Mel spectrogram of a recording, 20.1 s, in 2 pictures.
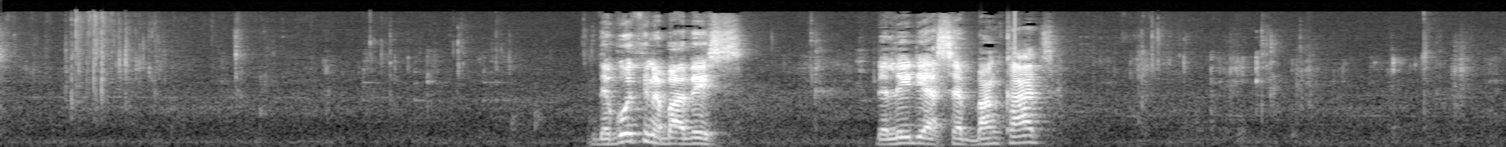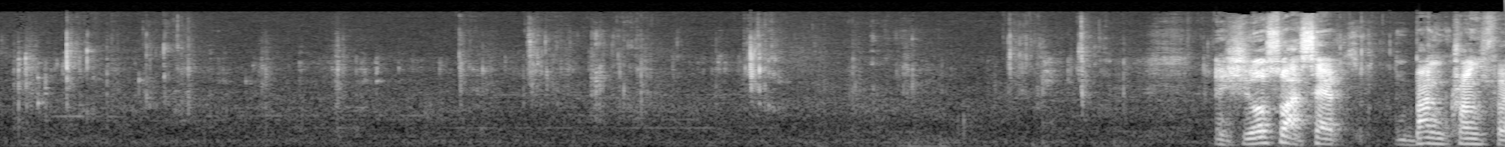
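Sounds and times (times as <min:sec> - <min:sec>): person chewing food: 0:00.0 - 0:03.7, 0:05.1 - 0:05.8, 0:07.1 - 0:18.2.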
